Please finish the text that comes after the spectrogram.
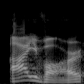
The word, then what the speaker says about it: Ivar: All right, next up we've got, I've been told, Ivar is how you pronounce it.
